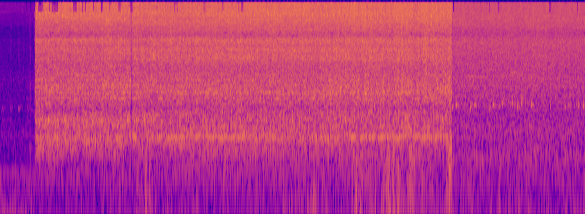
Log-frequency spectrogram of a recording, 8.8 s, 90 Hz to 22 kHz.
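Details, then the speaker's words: 2005 Chrysler Town & Country at idle: uneven, chuffing, shaky idle with a squeaky exhaust; a cylinder-specific misfire code. "I'm not sure how well the shakiness shows up on the video, but it definitely has a misfire."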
